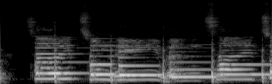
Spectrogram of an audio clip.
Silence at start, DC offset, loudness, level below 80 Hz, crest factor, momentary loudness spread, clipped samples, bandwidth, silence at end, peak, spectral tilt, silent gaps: 0 s; under 0.1%; -19 LUFS; -60 dBFS; 14 dB; 6 LU; under 0.1%; 10 kHz; 0 s; -6 dBFS; -6.5 dB/octave; none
